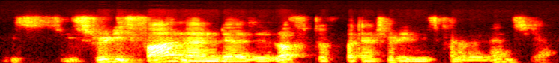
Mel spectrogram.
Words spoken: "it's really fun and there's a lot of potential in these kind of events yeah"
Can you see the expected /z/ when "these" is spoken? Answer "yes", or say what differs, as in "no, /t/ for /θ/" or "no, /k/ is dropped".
no, /s/ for /z/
